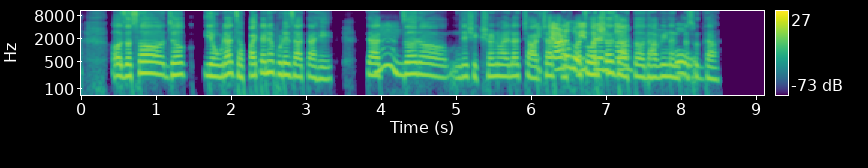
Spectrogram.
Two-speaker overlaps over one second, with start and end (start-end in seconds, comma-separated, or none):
6.1-7.5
